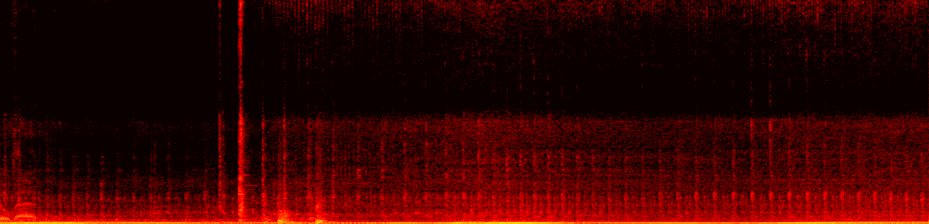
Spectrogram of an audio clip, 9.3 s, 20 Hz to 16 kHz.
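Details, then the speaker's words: 2004 Infiniti G35 coupe automatic, 137,000 miles, jump-started after dead battery: loud uneven knocking at idle, about four per second over deep drone; stalls when put in gear. Owner suspects rod knock or broken cam bearing. "r that knocking and if i put it in gear it stalls so like to move the car on my foot and on the gas to move it"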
